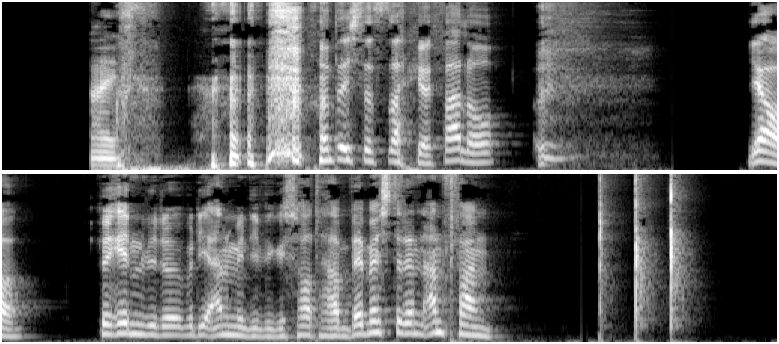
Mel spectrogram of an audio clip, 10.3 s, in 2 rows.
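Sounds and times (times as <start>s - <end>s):
speech: 0.6s - 3.9s, 5.0s - 8.6s
laughter: 0.7s - 2.4s
hand clapping: 9.1s - 9.9s.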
